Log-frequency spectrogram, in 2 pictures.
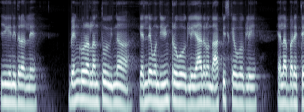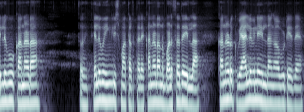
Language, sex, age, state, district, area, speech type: Kannada, male, 30-45, Karnataka, Chitradurga, rural, spontaneous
